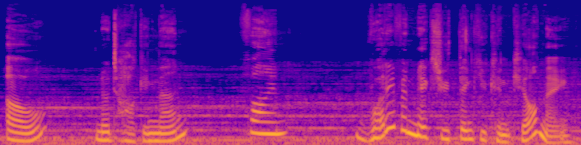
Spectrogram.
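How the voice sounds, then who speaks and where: An actress playing a cold, defiant captive princess in a video game, taunting and deliberate with quiet menace. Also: female voice, mid-range voice, big pitch swings, music in the background. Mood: cool, taunting.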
